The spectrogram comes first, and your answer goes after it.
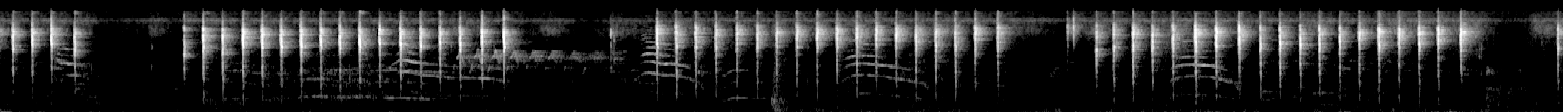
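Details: Orange cat stuck on a roof, meowing repeatedly with short rising-then-falling cries, set against a loud, rapid, steady run of sharp clicking that continues through most of the recording.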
